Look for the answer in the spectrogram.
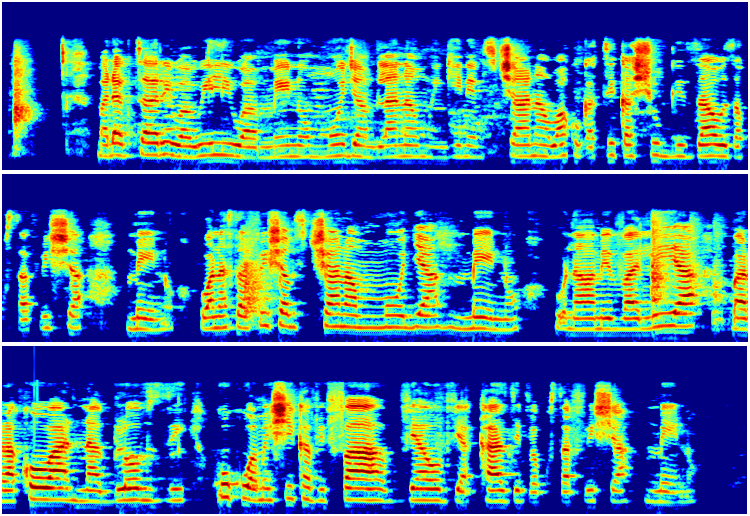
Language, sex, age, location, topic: Swahili, female, 18-24, Mombasa, health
